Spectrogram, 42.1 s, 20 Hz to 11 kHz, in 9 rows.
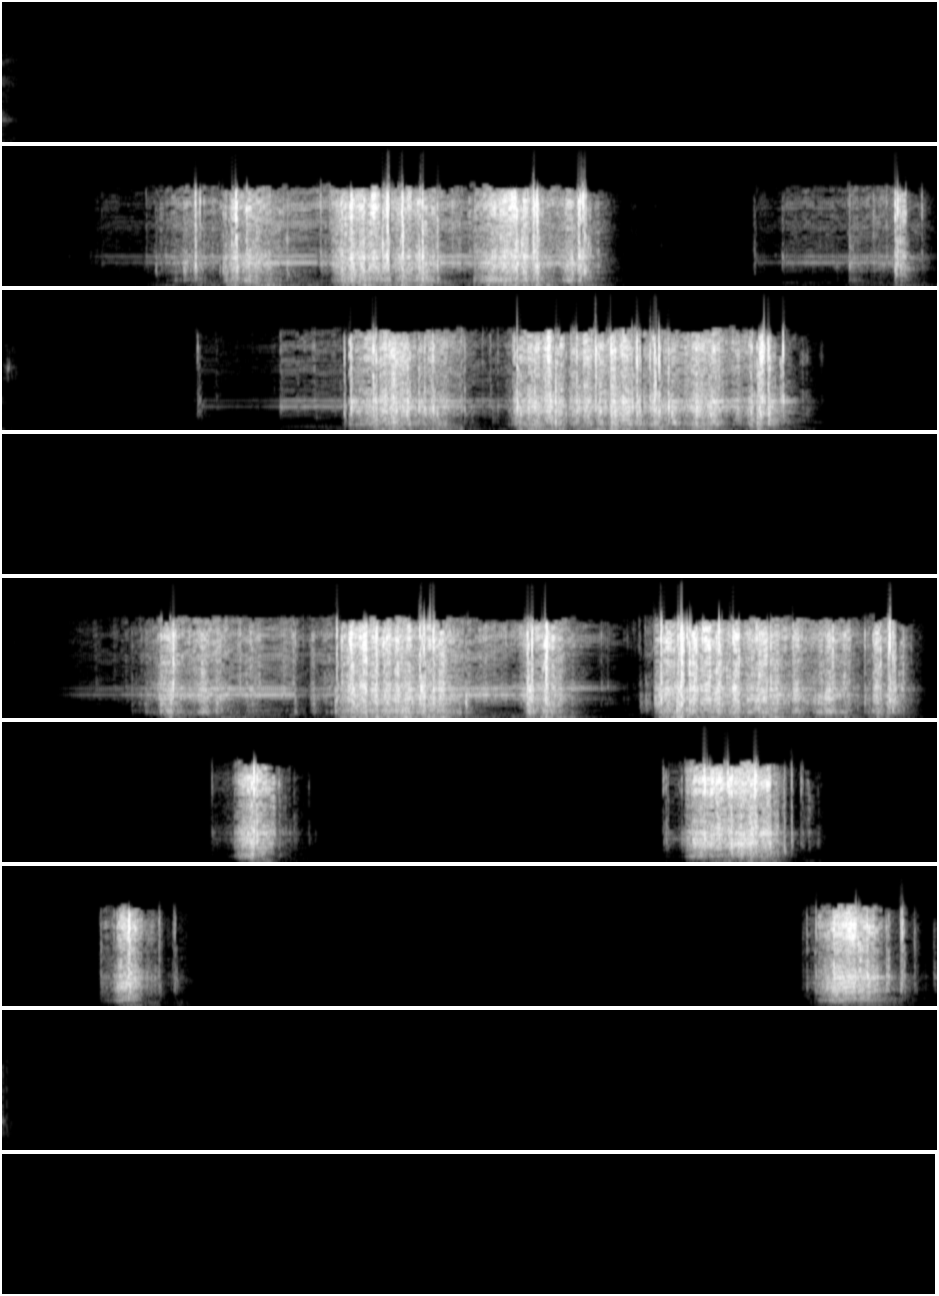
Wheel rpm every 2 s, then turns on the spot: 0, 0, 0, 20, 0, 10, 10, 0, 0, 0, 20, 20, 0, 10, 0, 0, 0, 0, 0, 0, 0.
6-8 12-14 20-24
